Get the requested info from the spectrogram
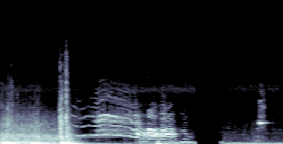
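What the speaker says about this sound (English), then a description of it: "the much nicer looking drawer that actually slides nicely still" A storage drawer in the rear setup of a Mitsubishi Triton ute slides along its runners with a squeaky, rubbing glide and a couple of knocks, then a brief silence and a quieter rattle.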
